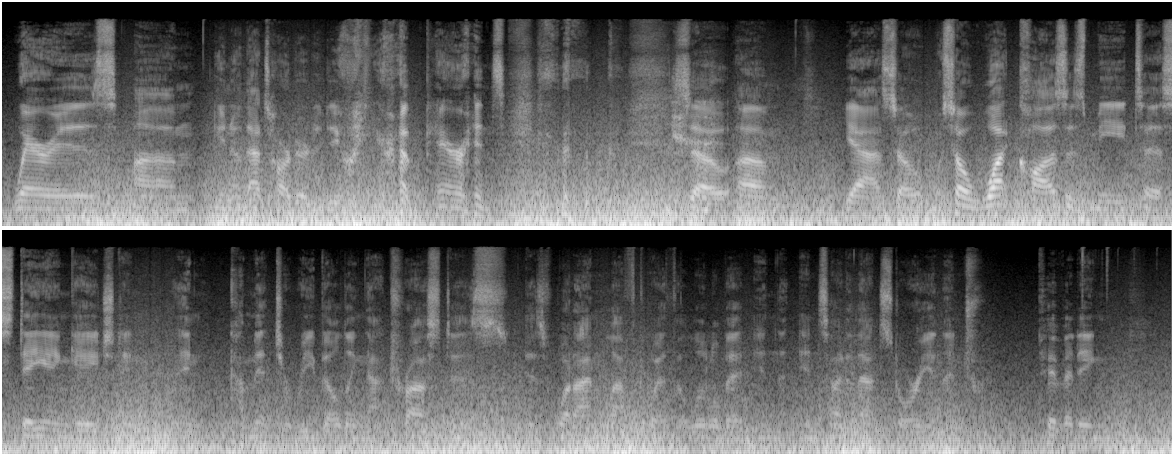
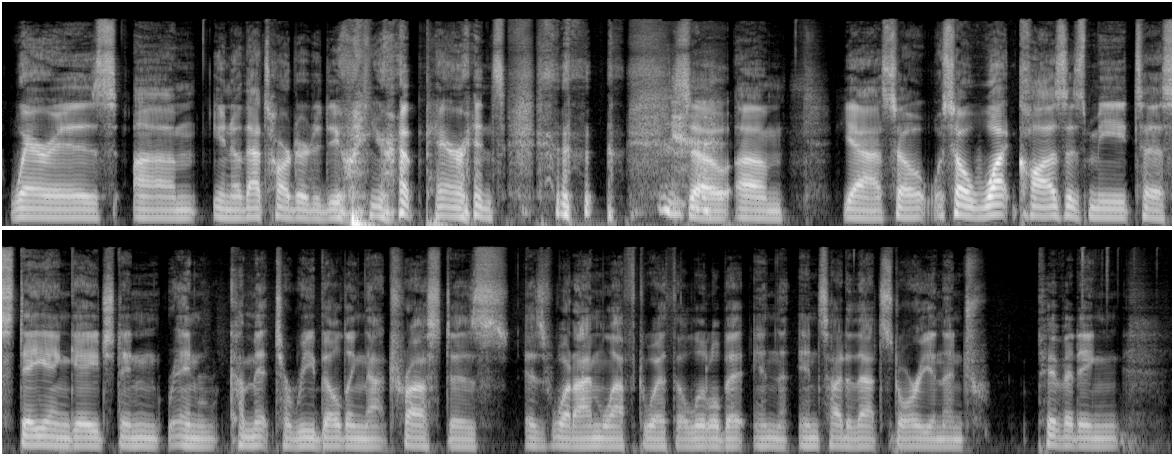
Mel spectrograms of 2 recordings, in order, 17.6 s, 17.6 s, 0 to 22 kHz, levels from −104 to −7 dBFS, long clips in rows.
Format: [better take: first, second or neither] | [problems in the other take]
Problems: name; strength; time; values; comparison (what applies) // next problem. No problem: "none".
second | wind noise on the microphone; heavy; 5 dB below the speech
